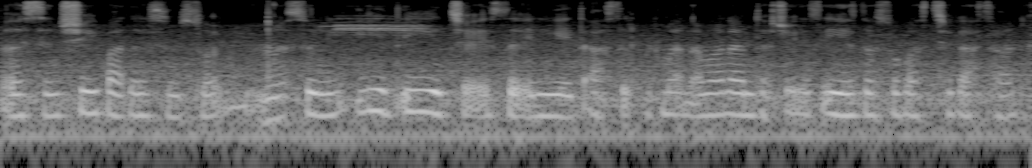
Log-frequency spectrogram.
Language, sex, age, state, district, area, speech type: Kashmiri, female, 45-60, Jammu and Kashmir, Srinagar, urban, spontaneous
